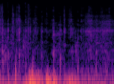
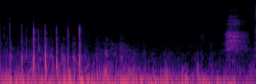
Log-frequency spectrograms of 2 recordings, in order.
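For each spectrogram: First: jar of churned butter, done (sloshing returned). Second: jar of whipped cream thickened, no sloshing.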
